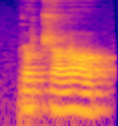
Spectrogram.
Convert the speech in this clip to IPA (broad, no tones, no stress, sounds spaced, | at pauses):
ɾ o t͡ʃ ɔ l ɔ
